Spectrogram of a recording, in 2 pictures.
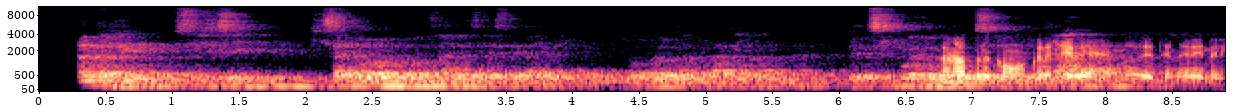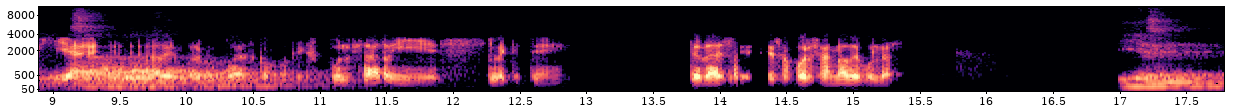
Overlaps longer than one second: present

